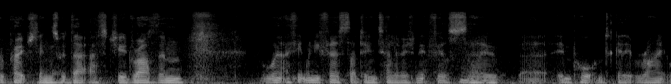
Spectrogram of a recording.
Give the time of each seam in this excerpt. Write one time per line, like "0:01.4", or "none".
none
